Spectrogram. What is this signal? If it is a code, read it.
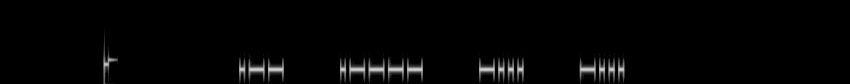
Morse code, heard as a keyed tone, about 25 wpm, spaced as for 12 wpm, 700 Hz. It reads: W1BB
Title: USA Call Signs - 4 Characters - 4x Character Spacing - 25wpm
